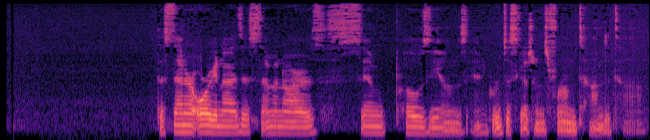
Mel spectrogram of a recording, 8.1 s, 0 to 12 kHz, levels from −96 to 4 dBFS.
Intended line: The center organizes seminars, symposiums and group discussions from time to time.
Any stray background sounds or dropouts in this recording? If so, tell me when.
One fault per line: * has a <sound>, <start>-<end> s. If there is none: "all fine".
all fine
